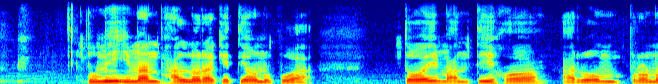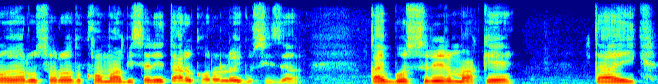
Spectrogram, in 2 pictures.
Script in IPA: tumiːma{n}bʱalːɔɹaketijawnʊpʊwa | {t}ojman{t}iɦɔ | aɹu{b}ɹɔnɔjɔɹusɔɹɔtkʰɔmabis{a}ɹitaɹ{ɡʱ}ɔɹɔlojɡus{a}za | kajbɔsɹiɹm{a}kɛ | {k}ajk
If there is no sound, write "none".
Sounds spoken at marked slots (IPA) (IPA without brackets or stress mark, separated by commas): n, t, t, p, a, ɡʱ, i, a, t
